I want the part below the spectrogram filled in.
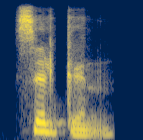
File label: "silken", Indian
